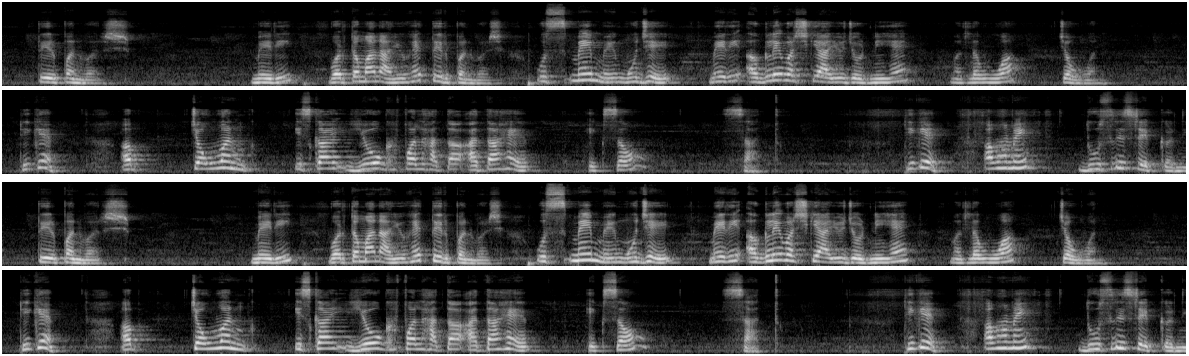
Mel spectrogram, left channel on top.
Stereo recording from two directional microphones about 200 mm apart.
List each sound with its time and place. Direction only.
0.3 s speech: 30° right (ahead or behind)
2.5 s a woman's voice: 30° right (ahead or behind)
11.9 s a sound: 30° right (ahead or behind)
13.7 s a woman's voice: 30° right (ahead or behind)
20.8 s a woman's voice: 25° right (ahead or behind)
